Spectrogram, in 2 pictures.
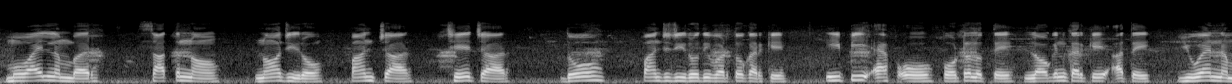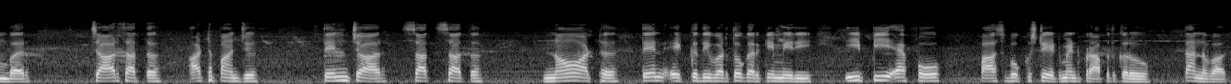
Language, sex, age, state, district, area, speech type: Punjabi, male, 18-30, Punjab, Ludhiana, rural, read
